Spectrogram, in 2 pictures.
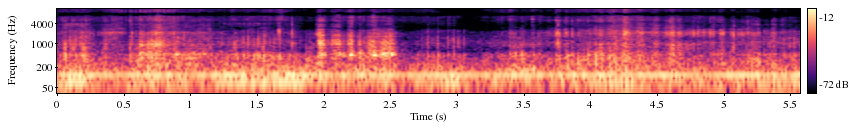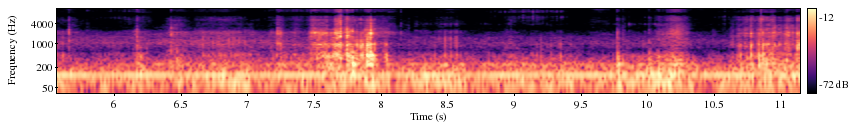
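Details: Cat snoring, 1 August 2021 at 13:27: a deep continuous rumble overlaid by soft scratching and rustling noises, one louder scrape near the eighth second.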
